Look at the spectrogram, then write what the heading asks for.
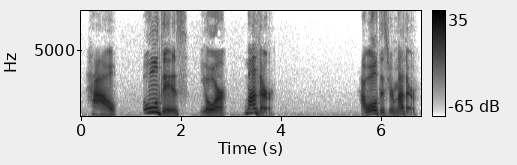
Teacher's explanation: when you speak faster remember to link the D sound of old to the beginning I sound of is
